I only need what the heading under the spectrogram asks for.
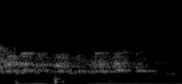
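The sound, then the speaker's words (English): Dogs barking and whining in a continuous, high-pitched stream of yelps that runs for about two seconds without a break. The sound is fairly quiet and no one is talking. “Which clearly my dogs aren't happy with.”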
